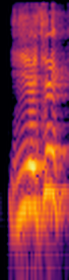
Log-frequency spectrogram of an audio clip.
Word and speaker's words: yiyecek: Cem y sesinden dolayı yiyecek şeklinde telaffuz ederiz Yine neye veya niye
